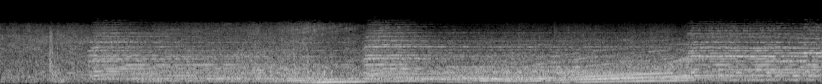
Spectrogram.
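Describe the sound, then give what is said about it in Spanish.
An official car drives through the streets of Rome, its engine rising and falling in pitch as it moves, with steady ringing bell-like tones sounding above it throughout. “Poco después, monta en un coche con destino al Vaticano.”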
